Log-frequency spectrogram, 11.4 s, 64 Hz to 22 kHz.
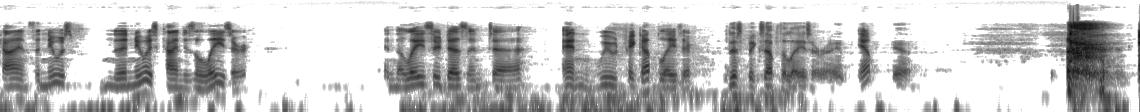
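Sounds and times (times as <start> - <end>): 
speech: 0.0 - 2.6, 3.8 - 9.2
faint thumps: 0.0 - 11.4
loud harsh cough: 10.6 - 11.4.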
